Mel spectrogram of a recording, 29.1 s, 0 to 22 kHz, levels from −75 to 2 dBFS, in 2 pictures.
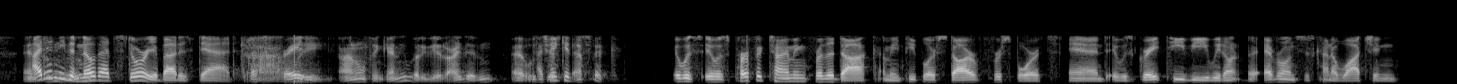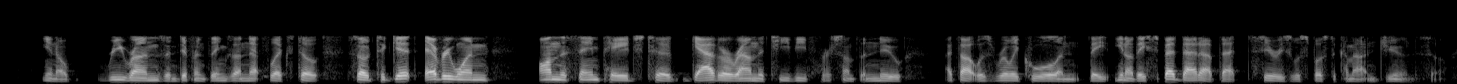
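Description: Three bursts of bit errors on a digital phone line turn up here. There's a quick tick at 1.24 s right after "even who know that", a longer crackly patch from 2.94 to 3.11 s following "his dad golly that's", and another tick at 7.47 s after "it was it was". Flipped bits in the mu-law G.711 stream corrupt individual samples, at roughly one bit in a thousand, so the sharp ticks and crackle sit on top of speech that's otherwise unchanged.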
